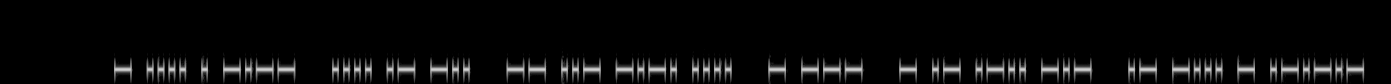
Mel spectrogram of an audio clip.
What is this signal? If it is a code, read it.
Morse code, heard as a keyed tone, about 22 wpm, 700 Hz. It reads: THEY HAD MUCH TO TALK ABT.
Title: Sentences from Top 400 Words and Abbreviations 22wpm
